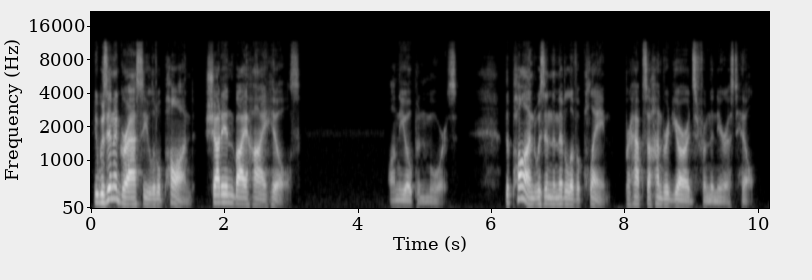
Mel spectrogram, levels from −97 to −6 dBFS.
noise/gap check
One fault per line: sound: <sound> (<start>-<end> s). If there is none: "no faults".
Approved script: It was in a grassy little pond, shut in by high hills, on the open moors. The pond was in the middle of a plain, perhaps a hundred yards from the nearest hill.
no faults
